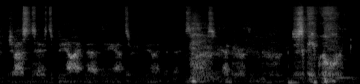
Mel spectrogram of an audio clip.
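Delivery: hushed, voiceless mock obsession; whispered self-urging. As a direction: whisper it like a secret mantra to yourself. Retelling urging himself on to knock.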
